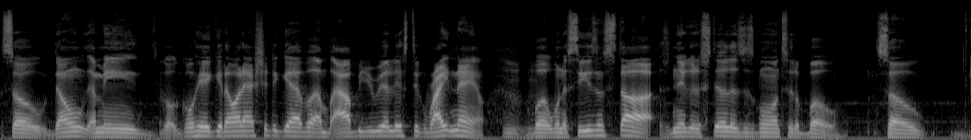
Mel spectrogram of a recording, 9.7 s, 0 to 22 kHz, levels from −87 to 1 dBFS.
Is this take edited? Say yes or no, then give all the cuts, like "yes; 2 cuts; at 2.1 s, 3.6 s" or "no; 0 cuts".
yes; 2 cuts; at 1.6 s, 8.6 s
